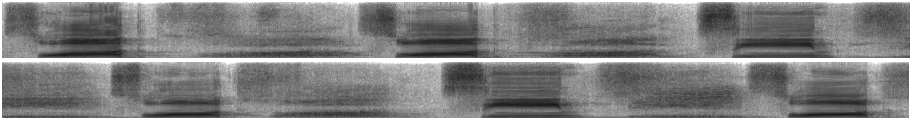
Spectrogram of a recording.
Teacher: سین کی آواز کو موٹا کیا، سواد بن گیا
